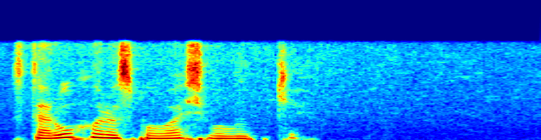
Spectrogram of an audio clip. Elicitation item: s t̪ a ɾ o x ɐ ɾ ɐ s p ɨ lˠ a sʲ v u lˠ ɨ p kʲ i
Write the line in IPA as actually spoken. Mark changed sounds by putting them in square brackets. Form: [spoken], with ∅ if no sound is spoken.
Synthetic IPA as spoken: s t̪ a ɾ [u] x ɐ ɾ ɐ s p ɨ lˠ a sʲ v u lˠ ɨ p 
